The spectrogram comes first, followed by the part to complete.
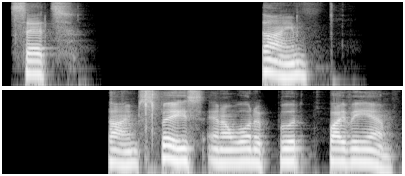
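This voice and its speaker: A man's voice: a little high, clear, resonant tone. A man whose first language is Portuguese, casually talking through a game tutorial with many fillers and restarts. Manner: relaxed, rambling, frequent fillers and restarts. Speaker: tutorial host.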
